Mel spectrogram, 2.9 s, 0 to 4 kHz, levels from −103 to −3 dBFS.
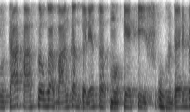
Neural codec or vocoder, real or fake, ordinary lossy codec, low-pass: none; real; Opus, 32 kbps; 3.6 kHz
